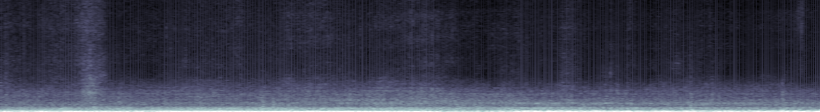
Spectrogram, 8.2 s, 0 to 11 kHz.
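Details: 2010 Toyota Sienna V6 at idle with code P0305: low heavy rumble with uneven lumpy pulse; cylinder 5 misfire, cause suspected, not confirmed.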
